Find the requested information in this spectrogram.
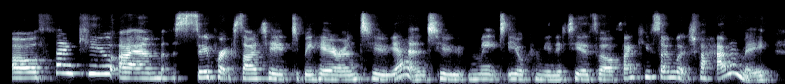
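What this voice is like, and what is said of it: Speaks with a distinct accent. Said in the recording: “Don't you guys just love her accent? It's divine.”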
